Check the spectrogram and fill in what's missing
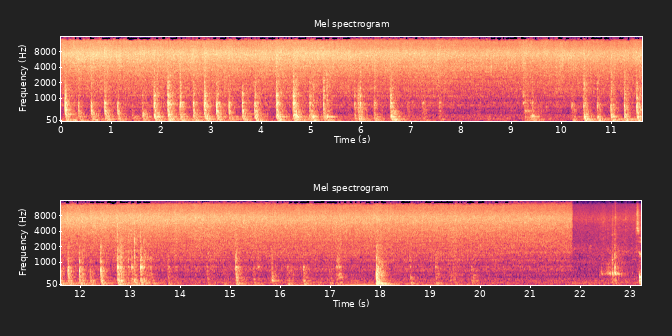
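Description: Minced beef sizzles loudly in a pan as it is broken up and stirred, with rapid clacking spatula strikes over a dense, constant hiss that thins out near the end.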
